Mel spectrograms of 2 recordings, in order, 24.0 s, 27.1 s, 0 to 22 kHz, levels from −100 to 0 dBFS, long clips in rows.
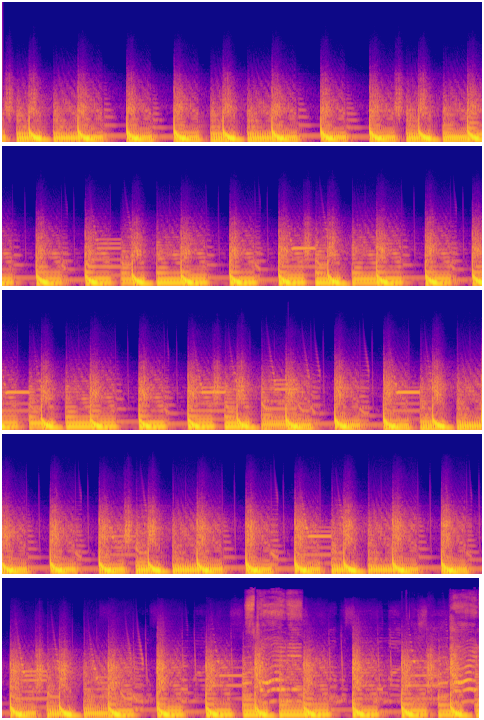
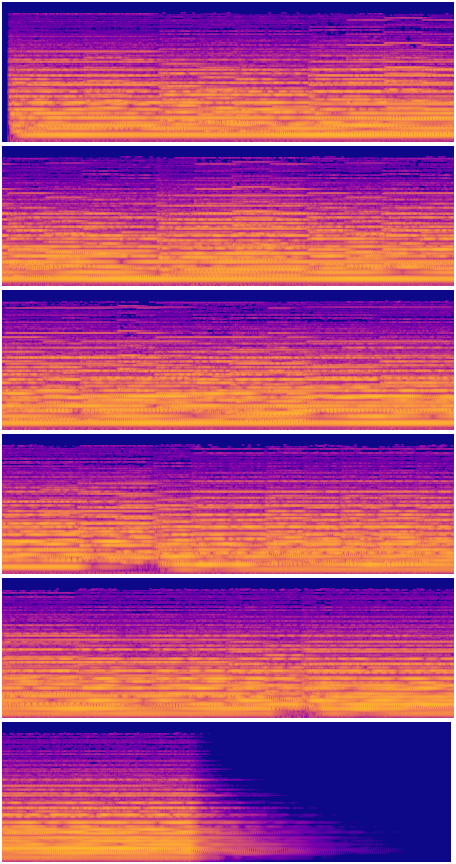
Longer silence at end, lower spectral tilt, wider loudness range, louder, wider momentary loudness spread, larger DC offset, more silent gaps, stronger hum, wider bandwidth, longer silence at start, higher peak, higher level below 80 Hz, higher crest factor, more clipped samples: second, 0 s vs 2.15 s; first, -8 dB/octave vs -5 dB/octave; about the same, 1 LU vs 2 LU; about the same, -14 LUFS vs -15 LUFS; about the same, 3 LU vs 3 LU; neither; neither; neither; second, 12 kHz vs 16 kHz; about the same, 0 s vs 0.05 s; about the same, 0 dBFS vs 0 dBFS; first, -14 dBFS vs -58 dBFS; about the same, 12 dB vs 14 dB; neither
